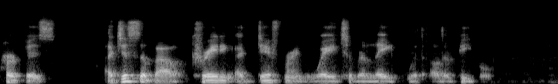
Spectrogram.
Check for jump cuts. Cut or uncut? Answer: uncut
